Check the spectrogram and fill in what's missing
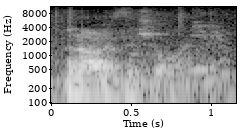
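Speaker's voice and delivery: ordinary talk, nothing marked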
